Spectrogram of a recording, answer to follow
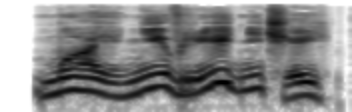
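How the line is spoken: Drawn-out whine. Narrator (Russian): протянул брат

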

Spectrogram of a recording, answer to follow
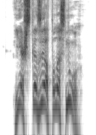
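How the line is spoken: Joyful squeal. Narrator (Russian): Радостно взвизгнул Вася

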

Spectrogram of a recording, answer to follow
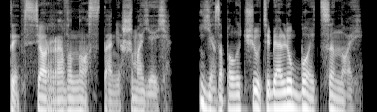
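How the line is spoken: Angry hiss. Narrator (Russian): злобно прошипел

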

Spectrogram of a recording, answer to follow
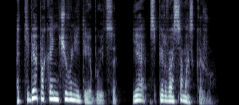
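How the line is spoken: Hurried addition. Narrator (Russian): она торопливо добавила

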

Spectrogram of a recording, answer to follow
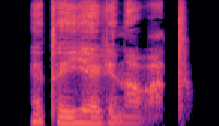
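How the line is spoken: Quiet. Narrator (Russian): тихо произнес он

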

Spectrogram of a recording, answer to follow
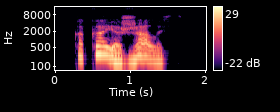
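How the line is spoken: Moan. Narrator (Russian): простонала Клара

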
